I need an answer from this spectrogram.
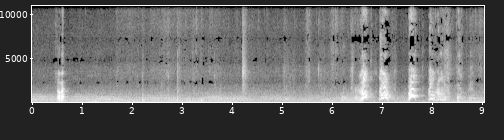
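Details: Black and tan Jack Russell Terrier puppy giving a quick burst of short, sharp, high barks near the end, after quiet stretches with soft thumps and a person speaking Portuguese in the background.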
